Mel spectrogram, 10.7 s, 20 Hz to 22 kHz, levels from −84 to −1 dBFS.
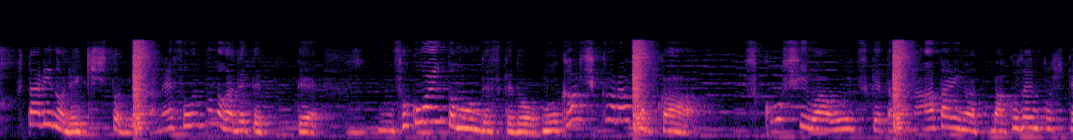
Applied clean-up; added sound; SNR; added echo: none; Snare drum; 4 dB; reverberation time 0.5 s.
